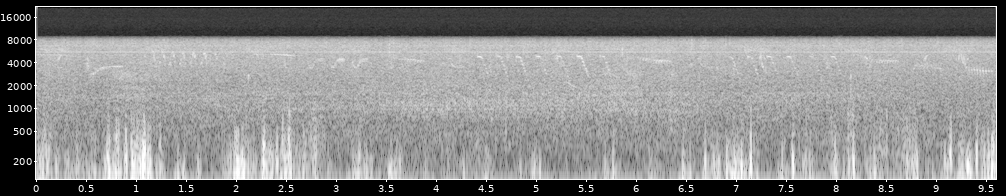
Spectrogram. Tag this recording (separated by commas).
pets, Animal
